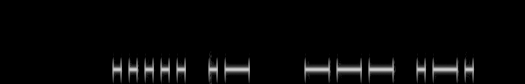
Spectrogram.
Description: Morse code, heard as a keyed tone, about 15 wpm, 700 Hz. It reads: 5A OR
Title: Field Day Exchanges - 15wpm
